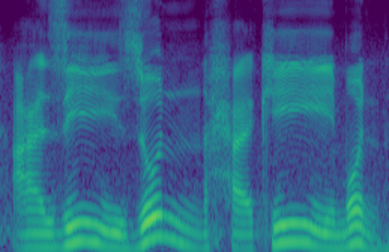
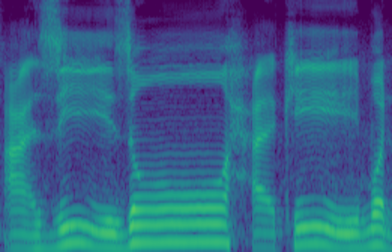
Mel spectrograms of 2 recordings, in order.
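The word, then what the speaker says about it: عزيز حكيم: sekalinya Ferry wacana macet azizun hakimun sekali lagi azizun hakimun oke dibaca dengan terang tanwin ataupun unit u-know bunyi dengan terang tak boleh baca Azizul Hakim on itu salah bacaannya Salah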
